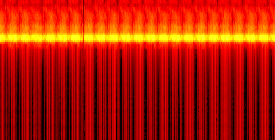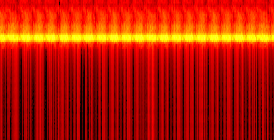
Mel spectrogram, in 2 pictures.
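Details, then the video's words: On a peaceful summer night in a farm meadow under a full moon, crickets keep up a high, bright chirping, pulsed steadily about four times each second, otherwise quiet. "Cricket chirping sounds for sleeping - sleep and relaxation nature sounds at night"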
